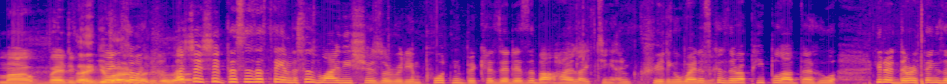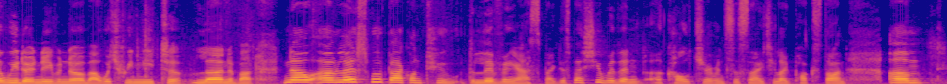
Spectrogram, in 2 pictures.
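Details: Adult female; normal speech.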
